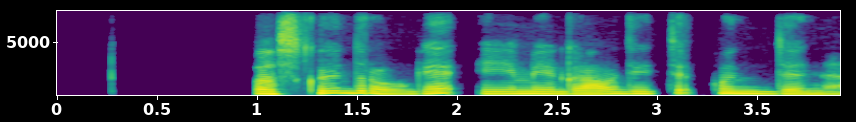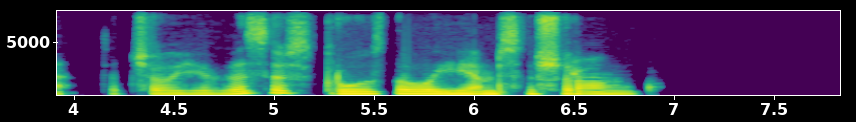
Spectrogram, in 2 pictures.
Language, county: Lithuanian, Marijampolė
